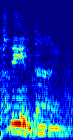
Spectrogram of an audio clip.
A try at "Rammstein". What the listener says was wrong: It's not Steen. You fucking fuck. Don't tell me how to pronounce my language.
